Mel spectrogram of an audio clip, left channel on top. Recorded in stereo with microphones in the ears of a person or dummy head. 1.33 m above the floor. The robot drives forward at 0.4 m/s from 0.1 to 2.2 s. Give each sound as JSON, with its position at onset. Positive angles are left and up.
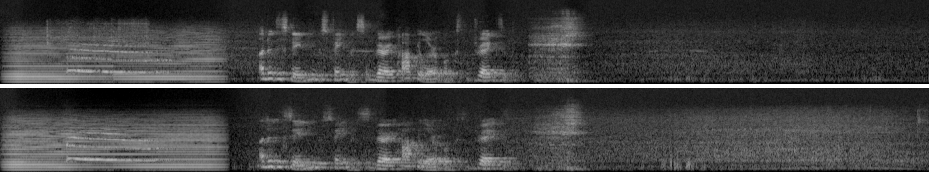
{"t": 0.7, "sound": "a cat meowing", "side_deg": -65, "distance_m": 4.5}
{"t": 2.6, "sound": "a woman speaking", "side_deg": 80, "distance_m": 2.5}
{"t": 5.3, "sound": "cutlery clinking", "side_deg": 30, "distance_m": 9.0}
